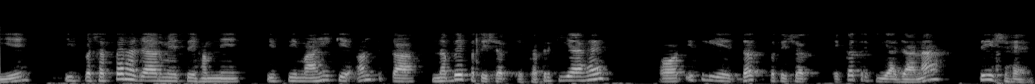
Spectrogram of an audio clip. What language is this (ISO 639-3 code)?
hin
